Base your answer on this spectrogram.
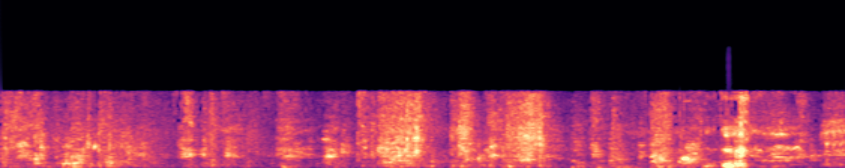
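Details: Dogs Tank and Bofa grappling in play: breathy huffs and scuffles rise and fall, then brief thin whimpering squeaks near the end, with a trace of human voice.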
